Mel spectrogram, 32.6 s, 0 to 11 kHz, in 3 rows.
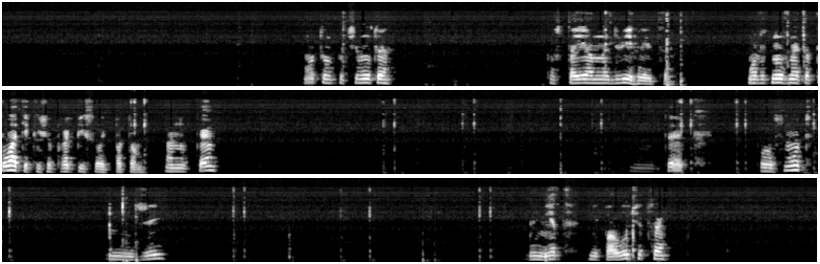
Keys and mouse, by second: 1.2-4.5 middle drag, 5.7-8.0 middle drag, 8.8 space, 10.5 click, 12.5-16.2 drag, 17.0 click, 18.7 shift+click, 20.0-20.8 drag, 21.6 click, 23.4 g, 24.7 click, 26.2 click, 27.2 g, 28.1 click.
